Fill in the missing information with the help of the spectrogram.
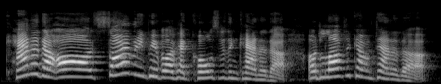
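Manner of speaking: eager to visit; excited. Real, not acted. Host excitedly answering a Canadian viewer, high and loud.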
